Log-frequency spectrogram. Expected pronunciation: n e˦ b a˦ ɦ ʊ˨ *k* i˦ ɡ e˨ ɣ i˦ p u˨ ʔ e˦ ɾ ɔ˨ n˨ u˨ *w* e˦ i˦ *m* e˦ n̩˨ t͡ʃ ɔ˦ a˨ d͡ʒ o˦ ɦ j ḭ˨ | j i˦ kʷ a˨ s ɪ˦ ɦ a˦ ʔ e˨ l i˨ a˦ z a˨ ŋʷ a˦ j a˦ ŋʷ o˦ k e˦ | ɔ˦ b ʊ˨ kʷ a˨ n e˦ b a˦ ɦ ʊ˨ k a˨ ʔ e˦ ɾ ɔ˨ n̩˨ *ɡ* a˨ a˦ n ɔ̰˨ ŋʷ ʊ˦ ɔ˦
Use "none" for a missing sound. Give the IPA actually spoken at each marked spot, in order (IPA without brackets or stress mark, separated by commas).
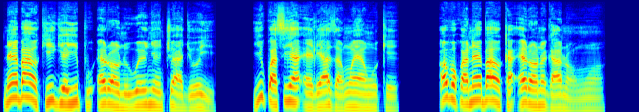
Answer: k, w, ɲ, ɡ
